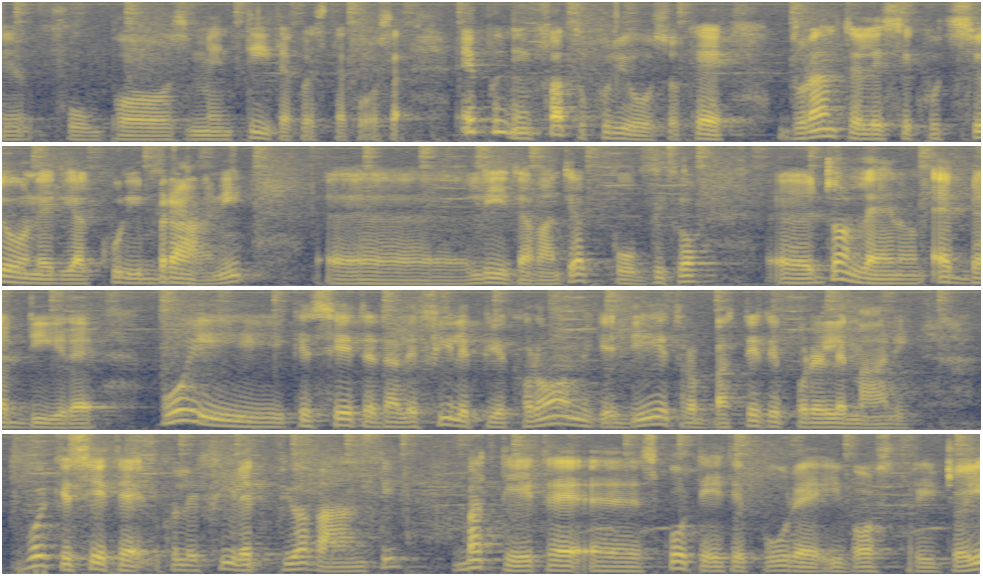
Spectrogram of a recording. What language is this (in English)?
Italian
